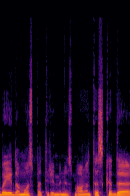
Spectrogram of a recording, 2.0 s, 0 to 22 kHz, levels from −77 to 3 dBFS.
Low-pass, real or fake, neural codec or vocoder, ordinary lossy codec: 19.8 kHz; real; none; Opus, 16 kbps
